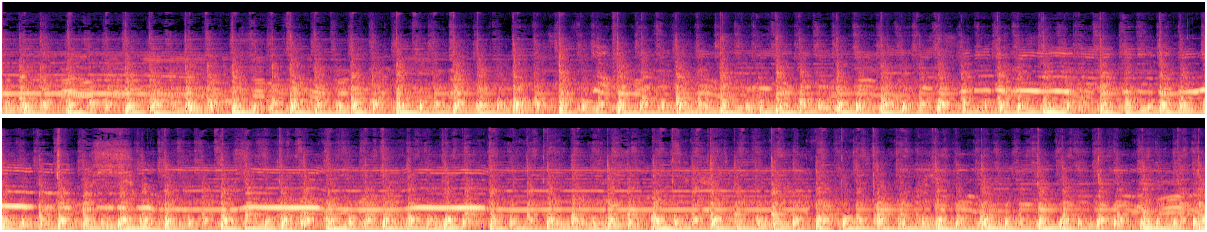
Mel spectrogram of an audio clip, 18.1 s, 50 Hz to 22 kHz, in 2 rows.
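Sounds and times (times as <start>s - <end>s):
djembe fast beat: 0.0s - 18.0s.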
